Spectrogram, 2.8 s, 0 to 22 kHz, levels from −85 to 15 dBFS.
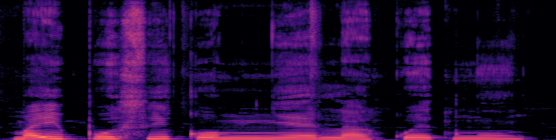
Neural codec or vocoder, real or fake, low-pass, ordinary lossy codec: none; real; none; none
